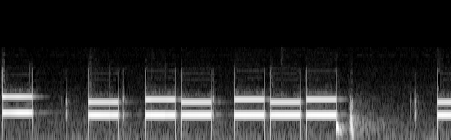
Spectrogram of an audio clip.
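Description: A telephone number is dialed with DTMF tones to call back a guest: about ten short, bright two-note beeps in a quick, steady rhythm, with brief gaps between them and no voices.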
